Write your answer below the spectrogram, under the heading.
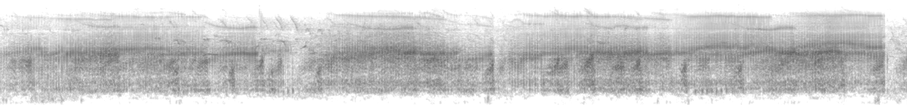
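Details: Pool frogs calling during the breeding season: a dense chorus of rapid, rattling, quacking croaks overlapping continuously, with brief dips in loudness and louder surges of several males calling together.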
